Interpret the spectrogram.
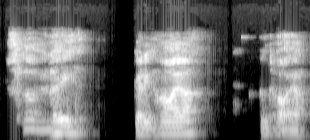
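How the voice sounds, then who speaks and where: A man leading a guided meditation in short, halting phrases with long pauses and a creaky voice. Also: medium pitch, sing-song, fairly bright tone. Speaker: guided meditation leader, psychic medium. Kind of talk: slow guided meditation narration. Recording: dull, lo-fi sound.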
